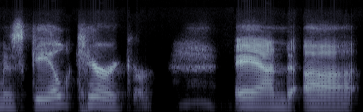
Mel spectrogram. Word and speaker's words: Carriger: Her name is Gail Carriger, and it's Gail Carriger, and it's spelled Gail Carriger, but she goes with a hard G on the second G.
